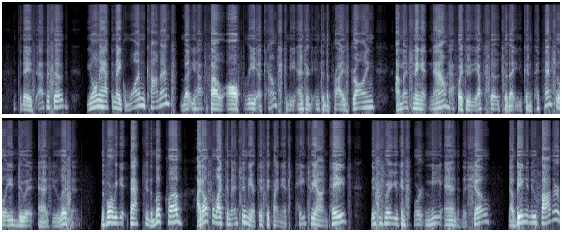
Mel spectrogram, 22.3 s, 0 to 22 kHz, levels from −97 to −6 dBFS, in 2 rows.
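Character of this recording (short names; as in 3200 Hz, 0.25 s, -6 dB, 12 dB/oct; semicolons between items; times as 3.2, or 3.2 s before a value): a quantiser's noise floor 12-bit, dither triangular; tremolo triangle 2.2 Hz, depth 85%; aliases and images of a low sample rate 6900 Hz, jitter 0%; Opus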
